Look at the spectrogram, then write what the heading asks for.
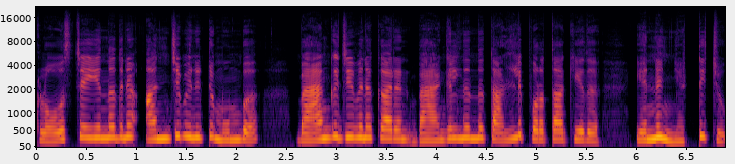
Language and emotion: Malayalam, surprised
